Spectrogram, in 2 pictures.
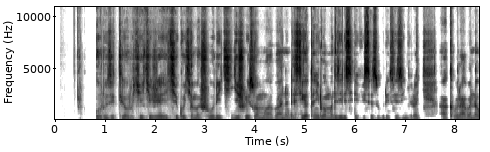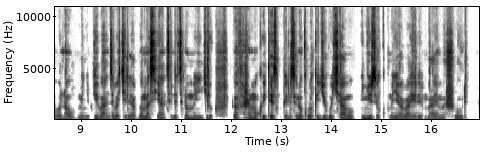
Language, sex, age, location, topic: Kinyarwanda, male, 25-35, Huye, education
